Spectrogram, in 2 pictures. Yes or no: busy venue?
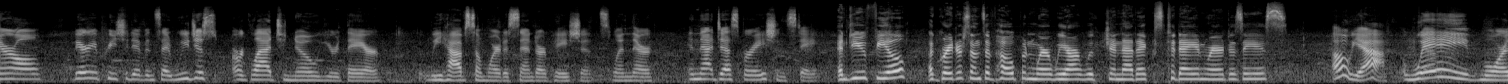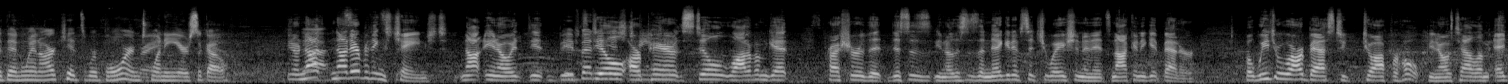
yes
